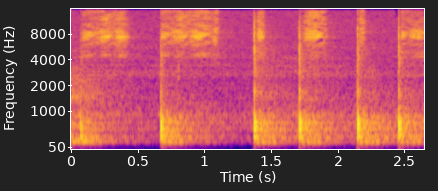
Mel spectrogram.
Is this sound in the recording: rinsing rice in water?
no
